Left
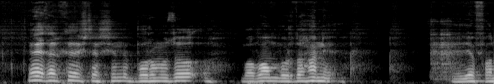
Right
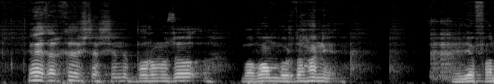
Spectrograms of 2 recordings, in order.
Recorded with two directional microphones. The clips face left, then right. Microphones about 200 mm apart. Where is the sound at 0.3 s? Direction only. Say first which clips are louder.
Left 1 dB; centre (ahead or behind).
